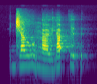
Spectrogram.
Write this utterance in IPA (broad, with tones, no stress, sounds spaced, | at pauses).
d͡ʑ a˦ ʊ̯ w ṵ˦˨ ŋ a˨ ɪ̯ j ä˦ ʔ k ɪ˦ ʔ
